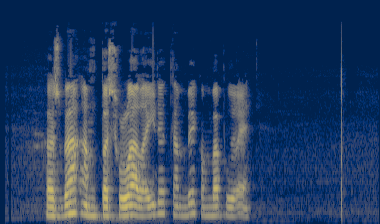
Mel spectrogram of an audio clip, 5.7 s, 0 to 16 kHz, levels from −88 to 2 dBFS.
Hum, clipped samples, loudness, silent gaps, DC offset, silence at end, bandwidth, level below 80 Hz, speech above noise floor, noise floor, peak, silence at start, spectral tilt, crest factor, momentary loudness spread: none; under 0.1%; -20 LUFS; none; under 0.1%; 1.95 s; 10 kHz; -66 dBFS; 44 dB; -63 dBFS; 0 dBFS; 0.7 s; -4.5 dB/octave; 22 dB; 18 LU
